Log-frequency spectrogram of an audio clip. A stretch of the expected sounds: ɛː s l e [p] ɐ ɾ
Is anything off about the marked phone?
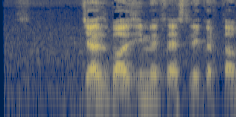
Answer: yes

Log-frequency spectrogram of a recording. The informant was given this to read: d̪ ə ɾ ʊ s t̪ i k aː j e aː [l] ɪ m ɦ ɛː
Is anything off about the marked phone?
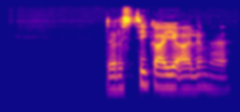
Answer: no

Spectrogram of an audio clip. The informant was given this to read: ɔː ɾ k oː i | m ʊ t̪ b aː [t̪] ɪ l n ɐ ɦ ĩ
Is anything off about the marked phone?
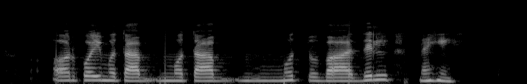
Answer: yes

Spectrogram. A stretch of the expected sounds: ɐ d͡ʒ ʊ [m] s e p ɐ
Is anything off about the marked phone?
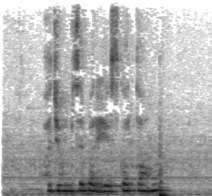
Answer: no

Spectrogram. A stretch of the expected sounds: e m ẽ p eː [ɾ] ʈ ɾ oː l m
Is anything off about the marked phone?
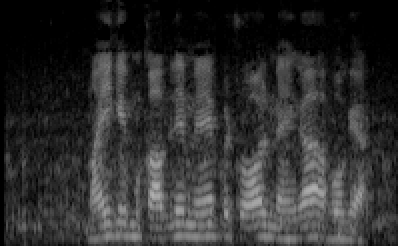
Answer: yes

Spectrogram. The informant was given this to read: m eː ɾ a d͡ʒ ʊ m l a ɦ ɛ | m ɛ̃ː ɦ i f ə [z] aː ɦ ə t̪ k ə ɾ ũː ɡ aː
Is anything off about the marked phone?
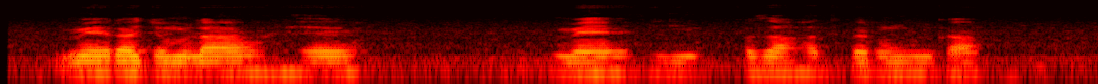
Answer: no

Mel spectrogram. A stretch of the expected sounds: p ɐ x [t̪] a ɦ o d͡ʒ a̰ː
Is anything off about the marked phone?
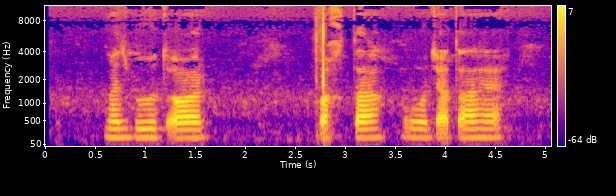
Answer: no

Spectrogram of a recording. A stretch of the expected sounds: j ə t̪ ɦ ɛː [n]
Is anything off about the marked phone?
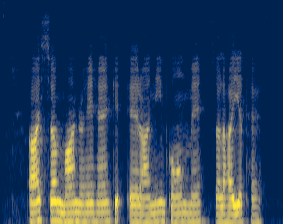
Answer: yes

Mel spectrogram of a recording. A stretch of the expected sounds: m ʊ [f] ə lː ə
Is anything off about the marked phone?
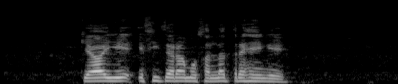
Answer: yes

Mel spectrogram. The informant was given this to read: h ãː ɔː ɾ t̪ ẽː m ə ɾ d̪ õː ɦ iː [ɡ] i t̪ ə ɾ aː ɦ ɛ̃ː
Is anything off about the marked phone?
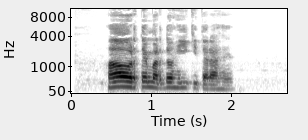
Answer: yes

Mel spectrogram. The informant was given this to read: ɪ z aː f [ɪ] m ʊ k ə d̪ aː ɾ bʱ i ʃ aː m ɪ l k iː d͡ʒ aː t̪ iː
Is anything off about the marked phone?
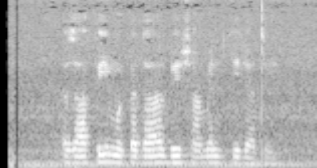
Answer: yes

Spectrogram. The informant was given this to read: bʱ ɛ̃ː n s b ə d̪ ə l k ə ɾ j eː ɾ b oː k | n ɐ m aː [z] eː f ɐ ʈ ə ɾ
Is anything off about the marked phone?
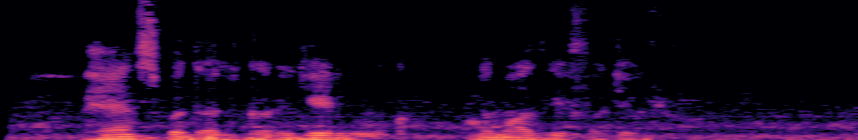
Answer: no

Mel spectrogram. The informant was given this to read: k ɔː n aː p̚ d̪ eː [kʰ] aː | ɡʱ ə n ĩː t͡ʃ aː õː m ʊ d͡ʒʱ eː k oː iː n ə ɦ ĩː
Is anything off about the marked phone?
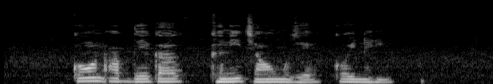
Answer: yes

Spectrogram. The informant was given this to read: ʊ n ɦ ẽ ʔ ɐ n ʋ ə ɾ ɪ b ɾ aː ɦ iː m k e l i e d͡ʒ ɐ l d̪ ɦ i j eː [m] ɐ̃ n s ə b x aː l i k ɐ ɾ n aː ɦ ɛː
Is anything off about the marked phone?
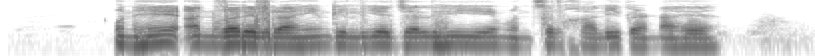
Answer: no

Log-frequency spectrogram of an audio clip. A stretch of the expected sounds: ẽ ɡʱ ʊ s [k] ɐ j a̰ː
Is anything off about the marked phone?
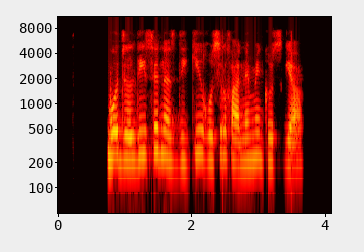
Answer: yes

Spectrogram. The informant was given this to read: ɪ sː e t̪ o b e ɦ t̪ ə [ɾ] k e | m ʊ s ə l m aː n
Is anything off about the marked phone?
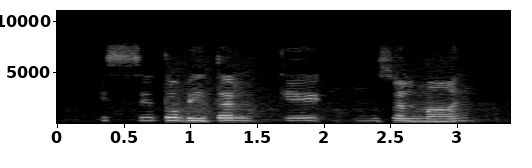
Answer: no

